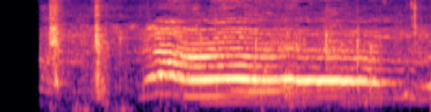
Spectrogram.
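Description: One of the Nelore cattle lowing: a single long, steady call, slightly falling at the end, after a couple of faint knocks.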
